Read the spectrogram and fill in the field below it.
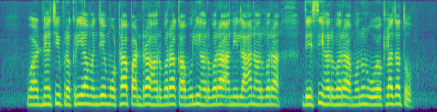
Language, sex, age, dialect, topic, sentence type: Marathi, female, 25-30, Varhadi, agriculture, statement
